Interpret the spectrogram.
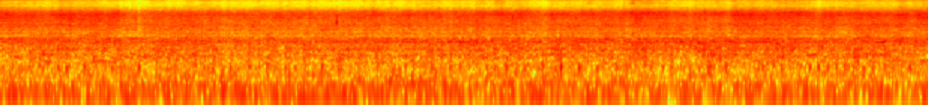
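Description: Passenger train running along the track, heard from inside the coach: a steady, loud noise of the wheels on the rails and the moving carriage.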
